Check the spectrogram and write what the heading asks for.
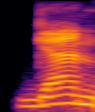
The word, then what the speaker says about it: gangue: गैन बोलते हैं, गैन। तो स्पेलिंग थोड़ा अलग है, GANGUE, लेकिन उसका प्रोनाउंसिएशन वैसे ही करते हैं।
